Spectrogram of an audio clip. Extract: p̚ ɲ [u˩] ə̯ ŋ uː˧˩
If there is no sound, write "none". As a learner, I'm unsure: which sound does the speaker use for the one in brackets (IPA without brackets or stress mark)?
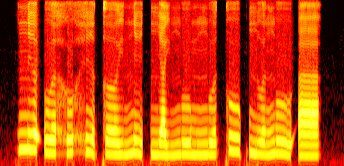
u˩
